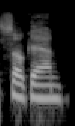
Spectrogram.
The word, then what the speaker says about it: Sochan: Yep, Jeremy Sochan, So- Sochan. How do you say his name? Yeah, you got it, Sochan.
